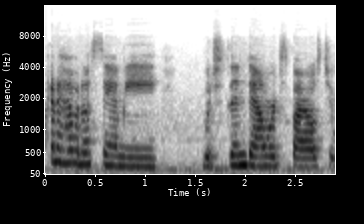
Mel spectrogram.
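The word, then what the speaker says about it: SAMe: is Sam II and you'll see that written as all caps SI m and then a lowercase e and it's called Sammy is how you say that and the Sammy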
